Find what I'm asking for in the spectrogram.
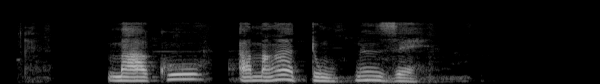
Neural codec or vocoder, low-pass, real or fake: none; 7.2 kHz; real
